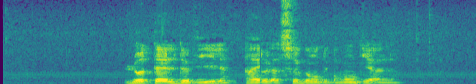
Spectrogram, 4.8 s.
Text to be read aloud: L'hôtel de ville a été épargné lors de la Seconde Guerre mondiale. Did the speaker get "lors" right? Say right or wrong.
wrong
